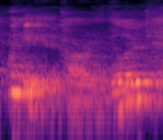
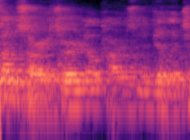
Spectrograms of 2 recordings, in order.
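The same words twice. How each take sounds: First: Low, soft, quick mock reply; mocking the clerk. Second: Lower, much softer, deadpan refusal; a bored clerk saying no; snooty desk boy. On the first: Father mimicking the desk boy, low and soft. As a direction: parrot the clerk back at him. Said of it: "he went". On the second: Retold or imitated. Desk boy turning away the worried father, lower and deadpan. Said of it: "the little boy at the desk goes".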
